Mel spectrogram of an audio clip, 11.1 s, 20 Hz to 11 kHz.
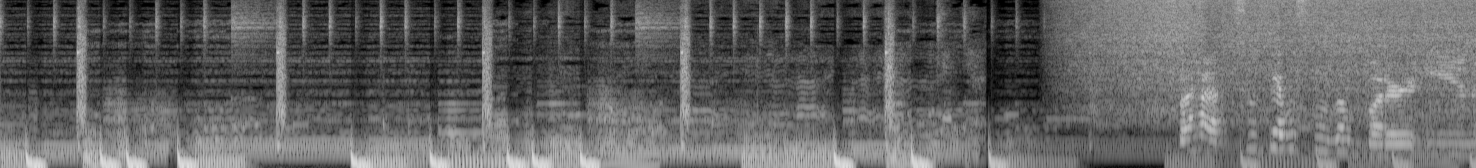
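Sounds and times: background music with singing: 0:00.0 - 0:11.0
vegetables sizzling in skillet: 0:07.8 - 0:11.0.

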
